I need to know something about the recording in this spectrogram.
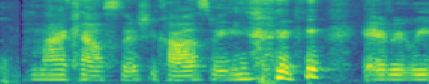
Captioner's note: laughs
